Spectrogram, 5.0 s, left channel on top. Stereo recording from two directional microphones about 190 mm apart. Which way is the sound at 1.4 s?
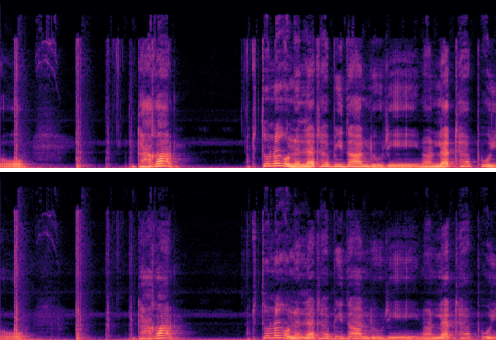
40° left (ahead or behind).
